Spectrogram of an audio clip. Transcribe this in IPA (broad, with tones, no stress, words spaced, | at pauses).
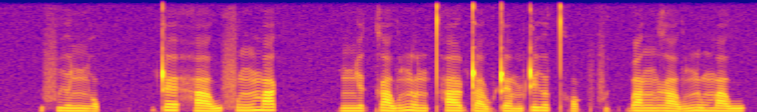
fi˨˩ə̯ɲɔ˨˩p̚ | ʈɛ˧haː˨˩˦w fə˧˥ŋma˦˥k̚ | ɲɛ˨˩ka˨˩˦wno˨˩n t̪ʰaː˧ʈa˨˩wʈɛ˨˩˦mʈi˧ə̯ t̪ʰɔ˨˩k̚fi˨˩k̚ ɓa˧ŋɣa˨˩˦wnu˧ma˧w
